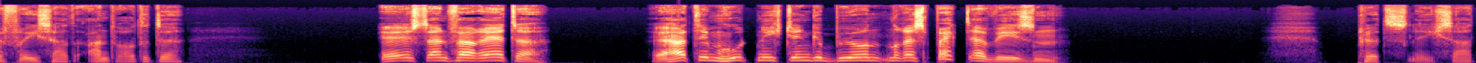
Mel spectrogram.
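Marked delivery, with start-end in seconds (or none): 2.5-7.1 loud, high denunciation; forceful official accusation; accusing guard. A narrator's reading. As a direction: denounce a traitor in a raised voice.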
